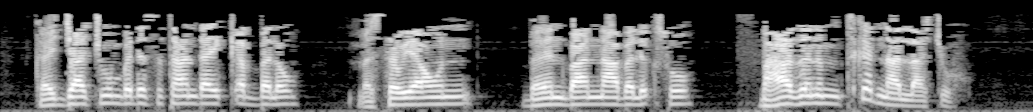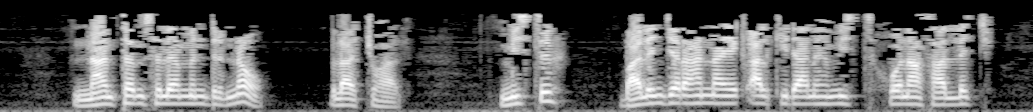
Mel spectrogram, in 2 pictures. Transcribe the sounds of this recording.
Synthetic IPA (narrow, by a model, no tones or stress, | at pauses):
kʰəɨd͡ʒːat͡ʃːɪhumbəd̪əsɨt̪ʰaɨnd̪ajɪkʼːəbːələw | məsəwjawʊn | bəʔɨnbanːabəlɨkʼso̞ | bəhazənɨmt̪ʰɨ̥ɡəd̪nalːat͡ʃːɪh | ʔɨnːant̪ʰəmsɨləmɨnd̪ɨnəw | bɨlat͡ʃːɪha̰l | mist̪ʰɨh | balɨɲd͡ʒəɾahɨnːajɛkʼalkʰid̪anɨhmist̪ho̞nasalːət͡ʃː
